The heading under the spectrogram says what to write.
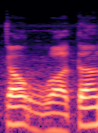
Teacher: کاف باریکی سے اور ساتھ ہی را ہے، اس کو ہم موٹا کر کے پڑھیں گے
